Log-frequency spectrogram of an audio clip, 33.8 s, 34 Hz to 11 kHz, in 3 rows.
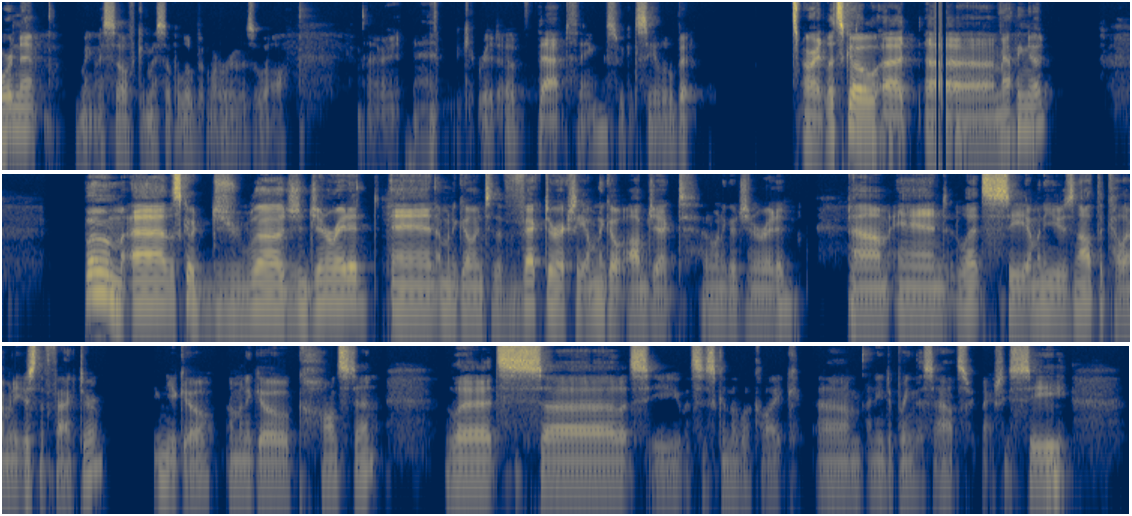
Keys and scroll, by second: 4.2 n, 5.3 t, 8.6 a, 8.9 t, 10.0 BackSpace, 10.4 p, 11.1 Return.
